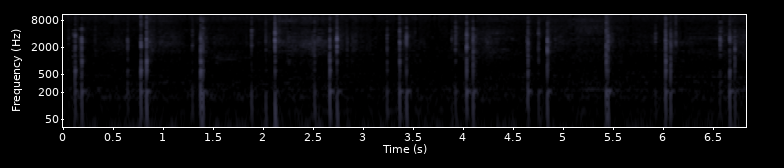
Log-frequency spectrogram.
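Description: A red JBL cylindrical portable Bluetooth speaker, with a woven fabric grille over a hollow hard plastic body, is held in one hand and tapped quickly with the fingertips and nails of the other. About 23 short, dull, low-pitched taps sound in an uneven rhythm. Each tap dies almost instantly over a faint steady hiss.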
